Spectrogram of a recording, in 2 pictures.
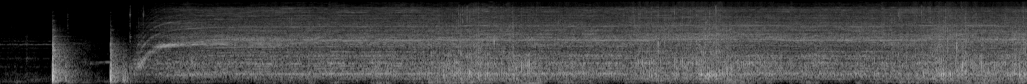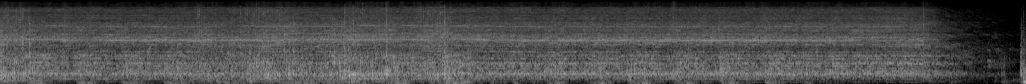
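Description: An electric mixer runs steadily for about twenty seconds while blending cake batter as sifted flour is added, a loud continuous whir that starts abruptly and cuts off at the end, with no talking over it.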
